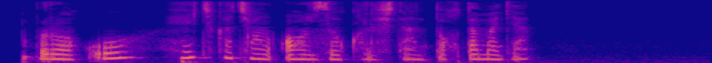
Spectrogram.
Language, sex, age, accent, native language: Uzbek, female, 19-29, Sirdaryo, Uzbek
